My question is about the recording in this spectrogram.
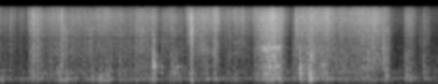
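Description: Thin white protective wrapping crinkling and rustling by hand as an oscilloscope is pulled out of it, in irregular surges with the loudest rustle about three and a half seconds in.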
